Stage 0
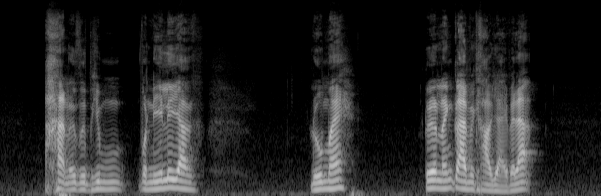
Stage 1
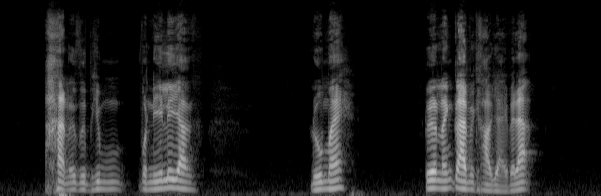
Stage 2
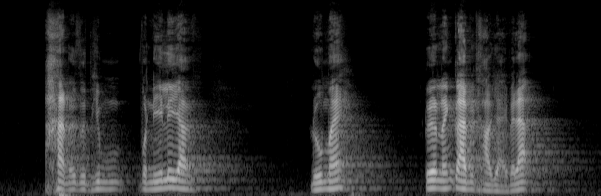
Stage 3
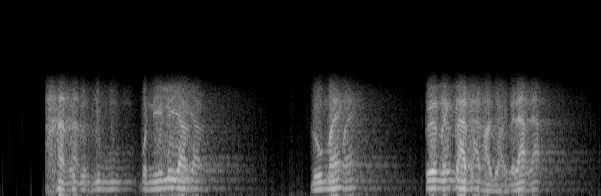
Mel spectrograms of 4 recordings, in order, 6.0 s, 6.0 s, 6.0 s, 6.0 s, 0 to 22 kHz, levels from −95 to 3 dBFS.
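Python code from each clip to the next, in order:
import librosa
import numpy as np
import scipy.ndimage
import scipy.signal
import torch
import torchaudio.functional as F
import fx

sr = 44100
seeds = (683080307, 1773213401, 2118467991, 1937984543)

y1 = fx.high_shelf(x, sr, hz=3100.0, db=9.5)
y1 = fx.upward_expand(y1, sr, threshold_db=-34.0, expansion=1.5)
y1 = y1 * librosa.db_to_amplitude(-3.5)
y2 = fx.rev_freeverb(y1, sr, rt60_s=1.2, hf_ratio=0.3, predelay_ms=5, drr_db=17.5)
y3 = fx.cvsd(y2, sr, bps=16000)
y3 = y3 + 10.0 ** (-9.0 / 20.0) * np.pad(y3, (int(139 * sr / 1000.0), 0))[:len(y3)]
y3 = y3 * librosa.db_to_amplitude(4.0)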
